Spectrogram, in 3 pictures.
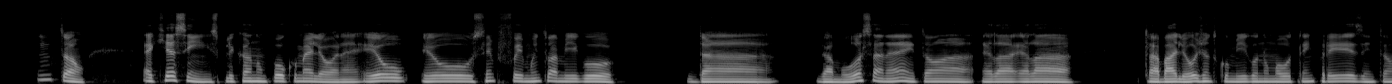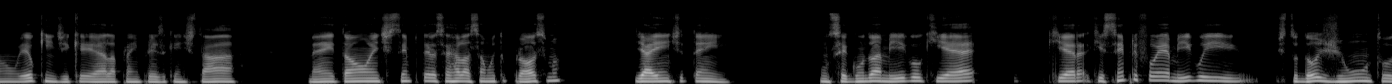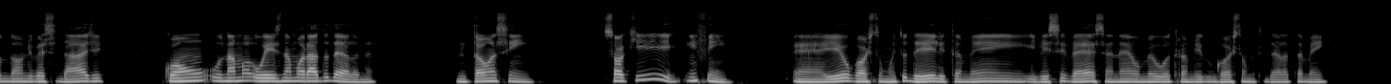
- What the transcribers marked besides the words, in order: tapping
- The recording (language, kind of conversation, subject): Portuguese, advice, Como resolver desentendimentos com um amigo próximo sem perder a amizade?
